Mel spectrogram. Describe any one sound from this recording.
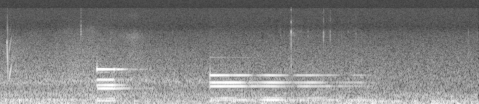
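A game character plays short musical tones on an instrument.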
